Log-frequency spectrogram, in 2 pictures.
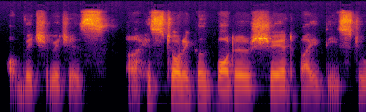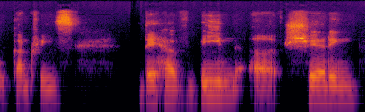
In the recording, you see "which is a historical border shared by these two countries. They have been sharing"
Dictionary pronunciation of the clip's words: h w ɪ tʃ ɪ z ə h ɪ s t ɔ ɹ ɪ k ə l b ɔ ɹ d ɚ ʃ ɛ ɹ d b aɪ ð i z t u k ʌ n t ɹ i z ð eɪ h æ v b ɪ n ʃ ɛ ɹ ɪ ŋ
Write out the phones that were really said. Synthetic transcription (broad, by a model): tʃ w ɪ tʃ ɪ z ə h ɪ s t ɔ ɹ ɪ k ə l b ɔ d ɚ ʃ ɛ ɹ d b aɪ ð i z t u k ʌ n t ɹ i z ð eɪ h æ v b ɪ n ʃ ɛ ɹ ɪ ŋ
